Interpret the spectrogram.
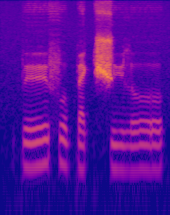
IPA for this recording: pøːfopæk ʃyloː

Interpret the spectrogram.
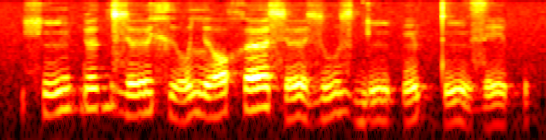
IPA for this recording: xĩ˨˥ɡɗø˦˥ɡ zø˨˥xʲo˨˩˦lʲɔ˨˥ xœ˦˥sø˩˧˩zu˨˥z ɡĩ˩˧˩ ʔẽ˨˥ptĩ˩˧˩ ze˩˧˩p

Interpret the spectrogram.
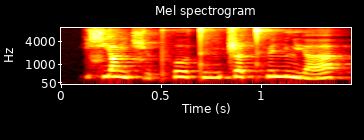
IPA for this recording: ɕjɑ˥˩ŋɕy̰˨˩pʰo˥˩ʊ̯ t̪i˧˥ŋʈ͡ʂä˥˩ t̪ʰy˥nljä˧˥

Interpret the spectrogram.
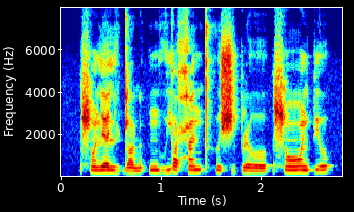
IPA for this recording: ɬɔ̃lʲɑlʲɑ̤ ɖɑɳ | no̤jɔ ħɛ̃nt̪ʰɯʃɛ̤p ɭɤ | ɬɔ̃ːlʲpʲo

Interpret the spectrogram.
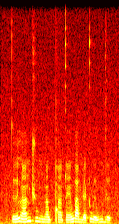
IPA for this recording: t̪ɘ lãnd͡ʒuŋɡãwǃã ʈɛ̃wam ɽɛʈ wɘwndɘ

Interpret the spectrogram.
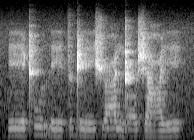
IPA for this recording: eː ʈʰoːreː døɖeː ʃøʕeŋɖɔːʃa ʕe

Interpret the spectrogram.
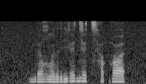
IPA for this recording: bɘːʁʷɐ̃r jɘːdɘːt͡sʰɘqʷɐ

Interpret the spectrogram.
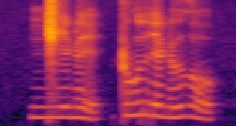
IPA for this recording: ŋ͡ǁiɳe | ʈure ɳɯðo

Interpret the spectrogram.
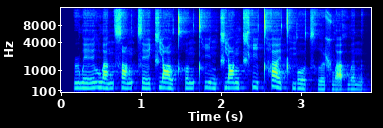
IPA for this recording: ɻwe˨˦ɪ̯lwa˨˦n sɑ˨˦ŋt͡se˨˦ɪ̯ t͡ɕjɑ˥˨ʊ̯t̪ʰɤ˦ŋt̪ʰi˥˨n t͡ɕjɑ˦ŋt͡ɕʰi˥˨ t̪ʰa˥˨ɪ̯ t̪ʰjo˥˨ʊ̯t͡sʰɹ̩˨˦ ʂwä̰˨˩xwə˥˨n

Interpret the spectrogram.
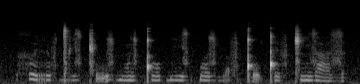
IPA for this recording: xɵrɵfɡ͡ǀiz ǁṵzbõzǃo ɓizk͡pozba̰f ǃo̰ǃef ǁĩzaz

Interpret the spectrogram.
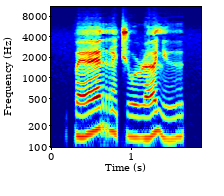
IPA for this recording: pɛː rɛ̃t͡ʃuːɭɜ lʲɨ

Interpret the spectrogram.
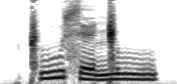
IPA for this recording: ǁusɛ ŋ͡ǁu

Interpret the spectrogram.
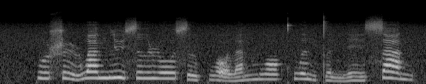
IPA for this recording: pu˦ʂɻ̩˥˨ ɻwa˦nly˥˨sɹ̩˦ ɻo˦ʊ̯sɹ̩˨˦pwɔ̰˨˩la˦n mwɔ˦kʰwə˥˨nt̪ə̰˨˩n le˨˦ɪ̯ sa˥˨n

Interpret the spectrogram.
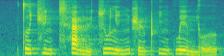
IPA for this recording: t̪ɤ˥t͡ɕy˥˧n t͡sʰä˥˩n̪y̰˨˩ t͡su˥li˧˥ŋ ʂɻ̩˧˥pʰi˥˧ŋkwe˥˩ɪ̯mjo̰˨˩˦ʊ̯

